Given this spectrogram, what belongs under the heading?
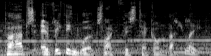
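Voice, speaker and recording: A wheedling, evasive shopkeeper in a fantasy video game. His medium voice jumps around excitably and defensively, with music clearly playing behind him. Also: on the low side, quick pace. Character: shifty, defensive male incense shopkeeper.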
